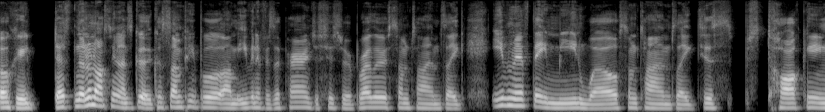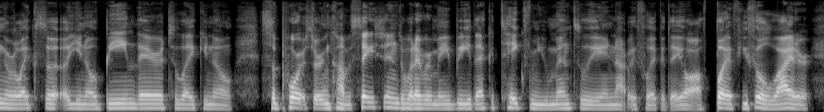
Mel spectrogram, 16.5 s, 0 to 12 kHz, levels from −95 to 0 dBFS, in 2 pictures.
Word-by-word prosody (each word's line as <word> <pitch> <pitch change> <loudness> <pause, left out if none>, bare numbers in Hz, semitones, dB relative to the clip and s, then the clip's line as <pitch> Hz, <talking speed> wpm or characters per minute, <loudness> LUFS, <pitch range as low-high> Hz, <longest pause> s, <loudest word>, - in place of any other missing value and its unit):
okay, 140 -4 +4 0.2
that's 160 +2 +3
no 185 - +6
no, 220 +2 +7
I'm 195 - +4
saying 185 -3 -2
that's 145 -2 -1
good 130 -1 +2
'cause 155 -1 -7
some 160 0 -1
people, 155 -4 0
um 130 -1 0
even 140 +3 -3
if 145 - -9
it's 130 +1 -9
a 140 - -4
parent, 155 0 -4
your 130 - -11
sister, 135 -1 -8
or - - -6
brother, 150 +3 0
sometimes, 135 -3 -7
like 120 0 -5 0.2
even 210 +2 0
if 200 0 +2
they 170 -4 +2
mean 140 -1 0
well, 125 +1 +1
sometimes, 135 -3 -5
like, 120 -2 -5
just 135 0 -7
ps - - -16
talking 145 -1 +1
or, 125 - +1
like 125 0 0
so 130 -1 +1
you 125 +1 -1
know, 120 0 -1
being 135 +2 0
there 130 0 +3
to, 130 +1 -9
like 125 -1 -2
you 125 - -4
know, 115 -3 -5 0.3
support 145 +2 +2
certain 130 +1 +1
conversations- 150 +3 +1
or - - +1
whatever 130 0 +4
it 125 - -1
may 120 0 -1
be- 130 +1 0
that 125 0 -1
could 125 +2 -13
take 140 -2 0
from 130 - -3
you 120 0 -1
mentally 125 -1 -2
and 115 0 -3
not 115 -1 -4
reflect 110 -1 -5
a - - -7
day 115 - -2
off, 110 -2 0
but - - +7
if 125 +1 -4
you 130 - 0
feel 125 0 +3
lighter, 125 -2 +3
135 Hz, 250 wpm, -24 LUFS, 125-145 Hz, 0.3 s, no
